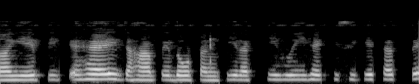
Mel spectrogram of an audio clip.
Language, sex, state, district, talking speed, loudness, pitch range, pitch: Hindi, female, Haryana, Rohtak, 200 wpm, -16 LUFS, 205-225 Hz, 220 Hz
